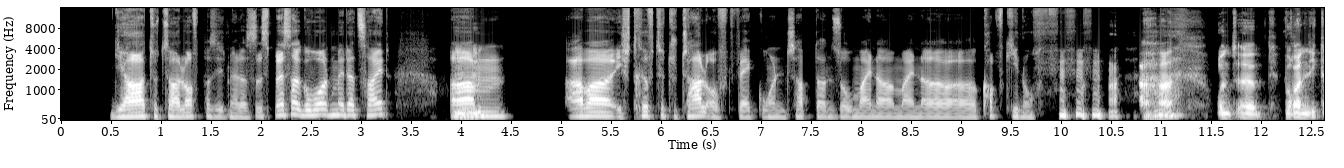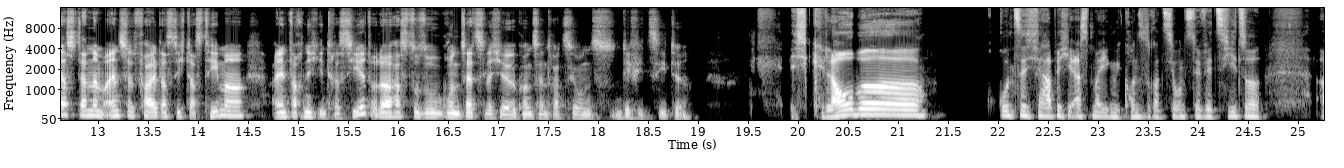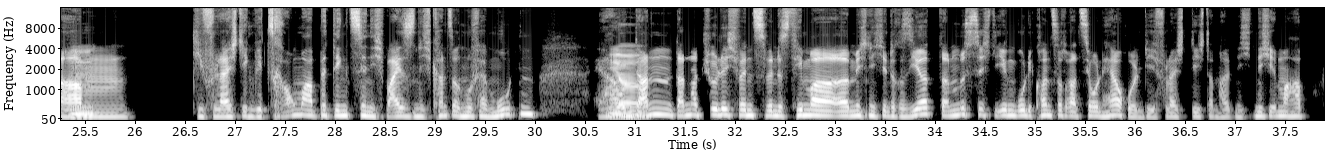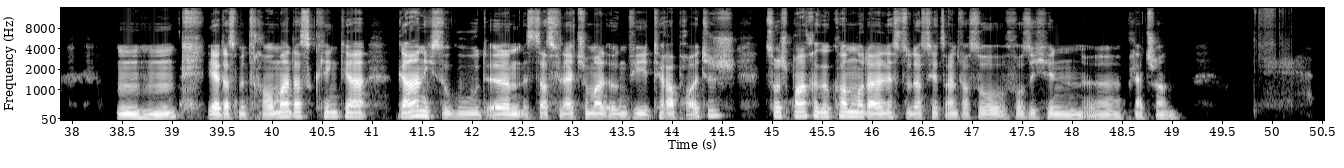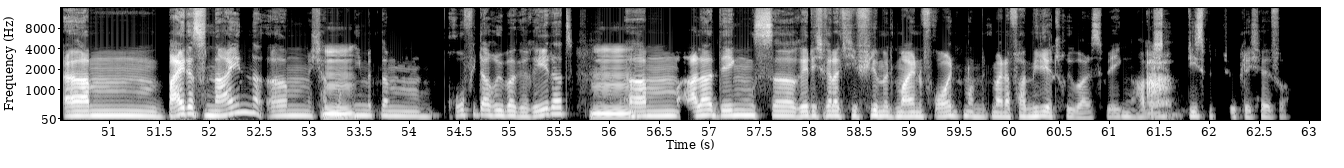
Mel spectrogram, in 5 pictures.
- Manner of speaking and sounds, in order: chuckle
- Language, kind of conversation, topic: German, podcast, Woran merkst du, dass dich zu viele Informationen überfordern?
